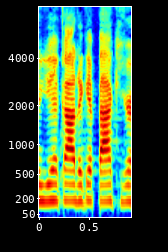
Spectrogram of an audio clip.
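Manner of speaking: ordinary delivery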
